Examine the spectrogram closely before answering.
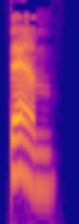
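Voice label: "bem", British English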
